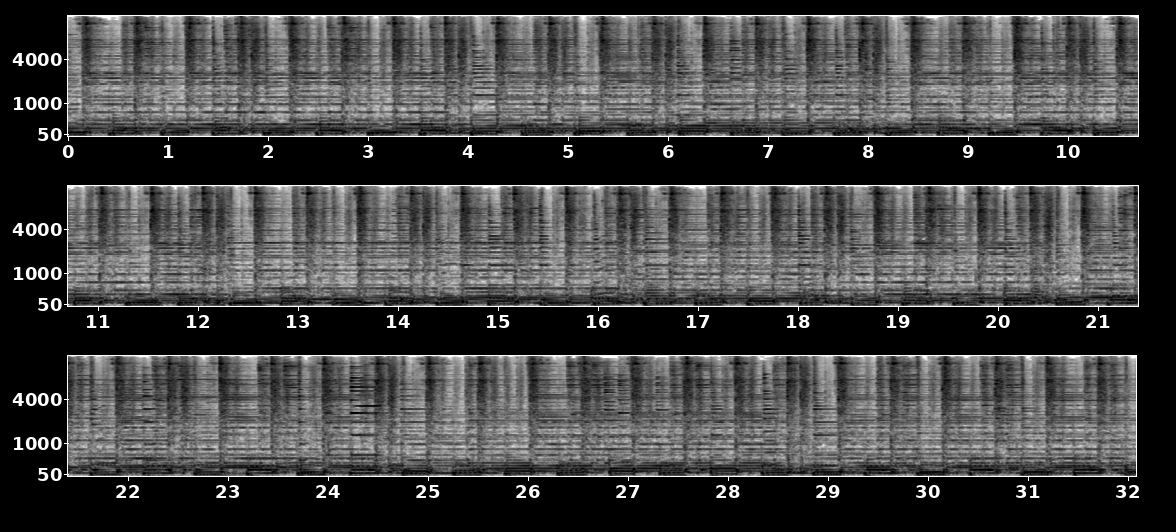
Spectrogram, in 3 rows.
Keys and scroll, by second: 1.6 alt+Right, 2.4 alt+Right, 4.9 v, 6.3 ctrl+z, 8.1 ctrl+shift+., 9.1 shift+Left, 10.4 ctrl+shift+., 11.3 Right, 11.6 Left, 15.9 shift+Left, 16.7 Right, 17.5 ctrl+shift+., 18.8 alt+Right, 19.7 Left, 22.1 Right.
